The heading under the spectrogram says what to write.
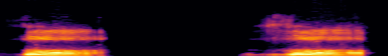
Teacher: Zal is light and Dha is a heavy, poor sound. Dha, lifting your tongue up in the back of your mouth, and also between your teeth, it's being lifted from the sides.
